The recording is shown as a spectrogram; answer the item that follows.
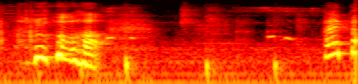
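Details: A puppy whines while begging for chicken as a treat: a few short, high, tonal whimpers with wavering harmonics in the opening second, then quiet clicks, and a further whimper at the end.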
